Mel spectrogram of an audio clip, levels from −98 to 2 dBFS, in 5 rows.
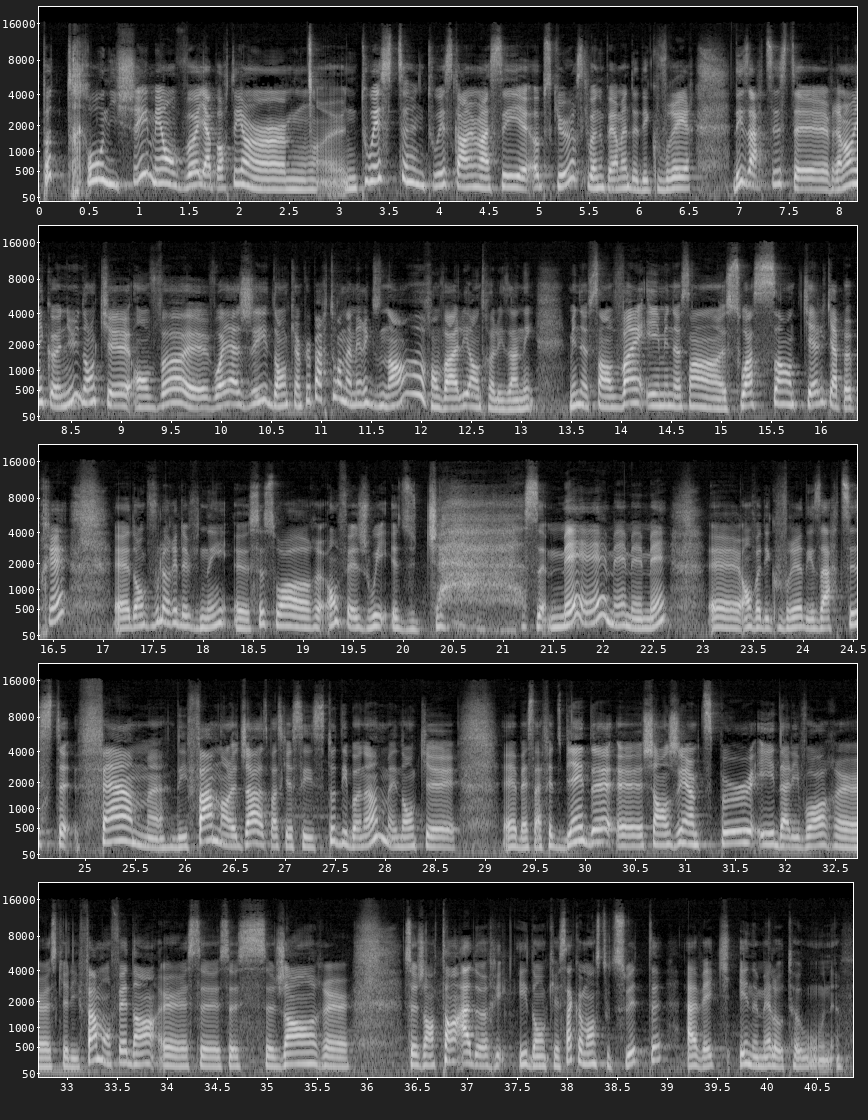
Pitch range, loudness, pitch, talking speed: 165-225 Hz, -22 LUFS, 190 Hz, 195 wpm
